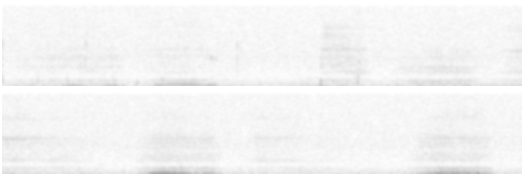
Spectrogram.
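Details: A baby snoring lightly while asleep in front of the TV: soft, irregular noisy breaths with a few louder buzzing ones roughly every two seconds.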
